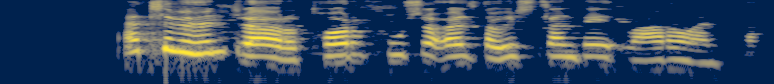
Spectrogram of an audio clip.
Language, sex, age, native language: Icelandic, female, 30-39, Icelandic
